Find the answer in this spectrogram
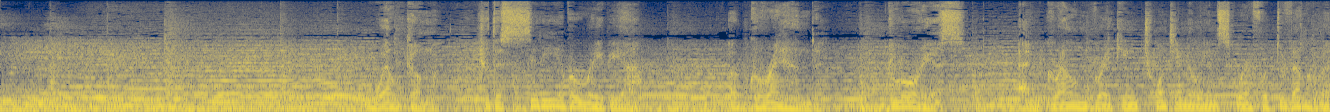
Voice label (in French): Pub en anglais pour Dubai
